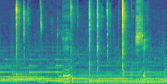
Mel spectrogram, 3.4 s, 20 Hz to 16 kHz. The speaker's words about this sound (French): Elle tapote ostensiblement sur son clavier blanc type AZERTY, tout droit sorti des années 80. Je vois l'éphémère odyssée de ses doigts parcourir les terres du clavier.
